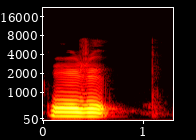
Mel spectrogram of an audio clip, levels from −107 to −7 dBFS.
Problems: low volume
